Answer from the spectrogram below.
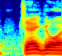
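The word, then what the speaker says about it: Django: with Quenton Tarantino's Blockbuster D Jango Unchained the D is silent the movie will be showing this Thursdays and Fridays at 8:00 p.m.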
